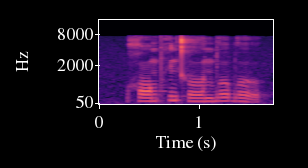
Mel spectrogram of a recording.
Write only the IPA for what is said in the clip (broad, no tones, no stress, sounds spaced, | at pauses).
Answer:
x ɔː m pʰ i n kʰ ɤː n b ɤː b ɤ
